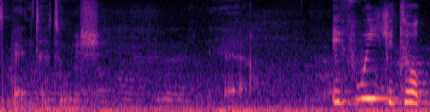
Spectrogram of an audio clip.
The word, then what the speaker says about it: Pentateuch: i researched it and actually they changed the pronunciation from pentateuch to pentateuch but we decided to go with the original pronunciation which is painted tuition yeah if we could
